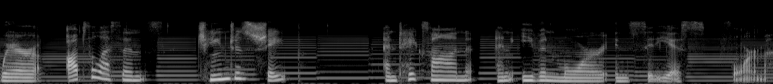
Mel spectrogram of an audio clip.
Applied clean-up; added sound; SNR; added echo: none; Wind instrument, woodwind instrument; 18 dB; none.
